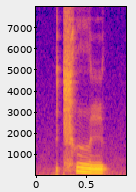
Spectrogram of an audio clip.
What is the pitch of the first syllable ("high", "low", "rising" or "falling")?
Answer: low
